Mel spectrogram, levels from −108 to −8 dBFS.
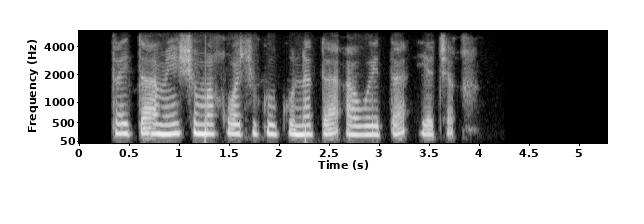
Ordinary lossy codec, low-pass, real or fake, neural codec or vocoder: Opus, 32 kbps; 5.4 kHz; fake; vocoder, 44.1 kHz, 128 mel bands every 512 samples, BigVGAN v2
